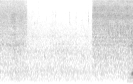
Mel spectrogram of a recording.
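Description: Aerosol brake cleaner spraying onto a scooter's oil drain plug in two bursts: the hiss stops shortly after the start and comes back about a second and a half in.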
